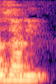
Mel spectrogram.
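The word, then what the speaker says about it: jaune: এরপরে আমরা জি এর উচ্চারণ নিলাম হচ্ছে বর্গীয় জ, আ ইউ এর উচ্চারণ নিলাম হচ্ছে ওকার, আর ন নিলাম হচ্ছে জন।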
